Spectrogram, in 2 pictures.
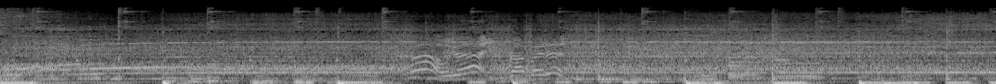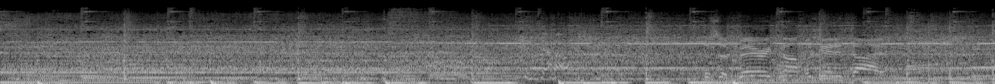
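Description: blender running

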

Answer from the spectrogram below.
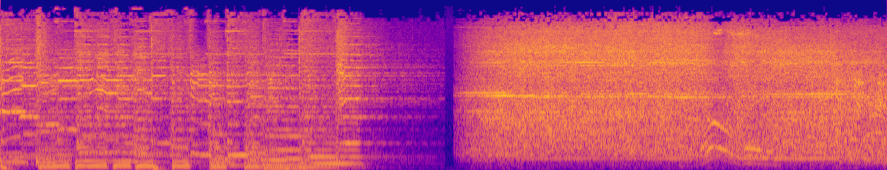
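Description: vacuum cleaner running

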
